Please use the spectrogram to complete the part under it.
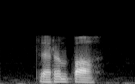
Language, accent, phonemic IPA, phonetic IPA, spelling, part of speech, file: Armenian, Eastern Armenian, /d͡zerənˈpɑh/, [d͡zerənpɑ́h], ձեռնպահ, adjective, Hy-ձեռնպահ.ogg
- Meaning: abstaining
